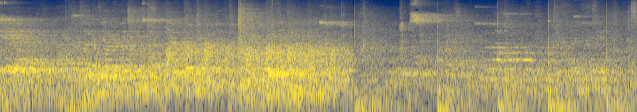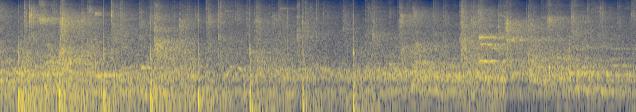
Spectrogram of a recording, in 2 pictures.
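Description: Indistinct chatter of players and bystanders echoing in a sports hall, louder in the first few seconds, with scattered basketball bounces on the wooden floor.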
